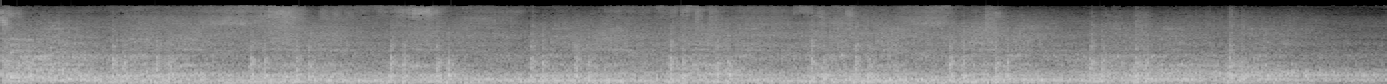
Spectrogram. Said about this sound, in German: Also wenn man sich mal einen Hauptbahnhof stellt, dann so klingt ein durchfahrender IC.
